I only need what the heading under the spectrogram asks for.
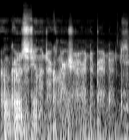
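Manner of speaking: very quiet, breathy whispered mumble, lips barely moving. Showing how Nicolas Cage acts in National Treasure: mumbling Nicolas Cage impression. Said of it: "my lips barely moved there".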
